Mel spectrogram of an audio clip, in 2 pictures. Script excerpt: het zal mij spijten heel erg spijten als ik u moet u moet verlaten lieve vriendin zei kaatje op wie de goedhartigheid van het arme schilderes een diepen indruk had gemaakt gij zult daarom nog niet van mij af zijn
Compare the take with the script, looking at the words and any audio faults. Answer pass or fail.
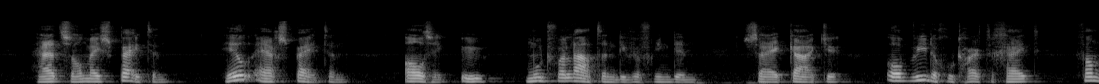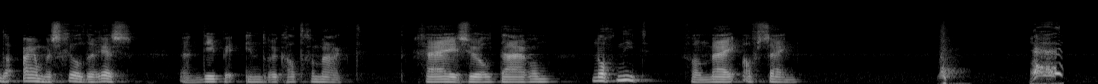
fail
